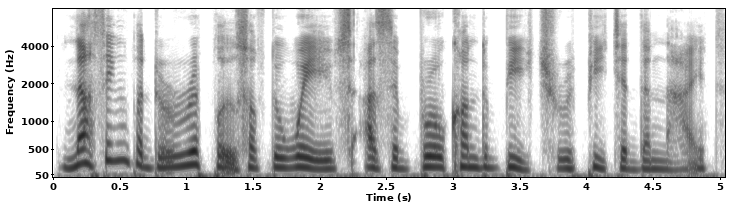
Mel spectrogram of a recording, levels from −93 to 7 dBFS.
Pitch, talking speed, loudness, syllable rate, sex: 175 Hz, 190 wpm, -19 LUFS, 4.6 syllables/s, female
